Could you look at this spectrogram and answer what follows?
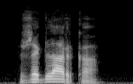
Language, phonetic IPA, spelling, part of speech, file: Polish, [ʒɛɡˈlarka], żeglarka, noun, Pl-żeglarka.ogg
